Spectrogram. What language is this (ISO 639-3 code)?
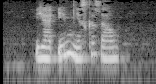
bel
